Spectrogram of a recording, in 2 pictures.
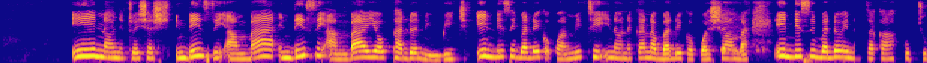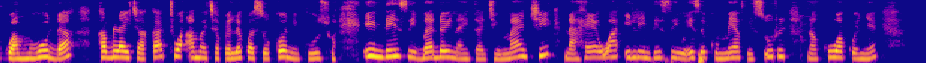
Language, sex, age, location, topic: Swahili, female, 18-24, Nakuru, agriculture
